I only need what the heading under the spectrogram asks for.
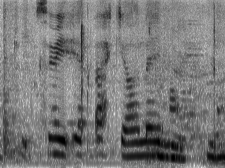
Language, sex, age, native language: Icelandic, male, 7, Icelandic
